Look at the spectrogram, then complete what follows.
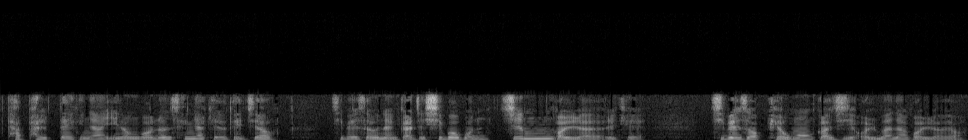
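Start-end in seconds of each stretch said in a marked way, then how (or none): none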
